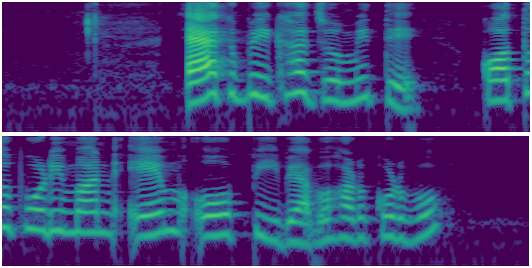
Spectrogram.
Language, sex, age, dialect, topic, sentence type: Bengali, female, 31-35, Standard Colloquial, agriculture, question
